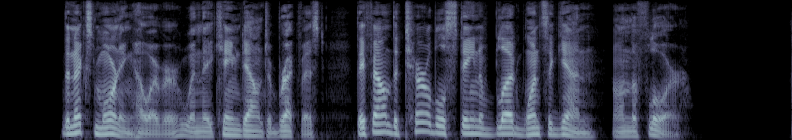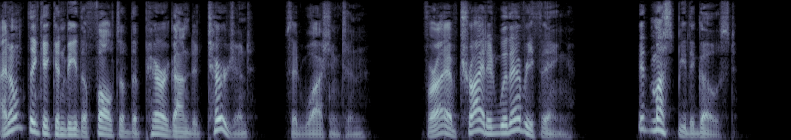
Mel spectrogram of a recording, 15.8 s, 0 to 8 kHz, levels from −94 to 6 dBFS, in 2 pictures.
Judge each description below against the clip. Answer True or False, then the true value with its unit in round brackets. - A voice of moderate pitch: False (125 Hz)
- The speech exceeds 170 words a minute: True (180 wpm)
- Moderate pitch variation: False (8.4 semitones)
